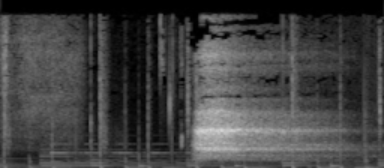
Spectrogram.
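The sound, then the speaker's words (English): A deep breath comes as a loud, airy rush that starts partway through and lasts over a second. It sits over a rhythmic musical bed with a steady beat. “It's Friday, we made it, let's take a deep breath.”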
